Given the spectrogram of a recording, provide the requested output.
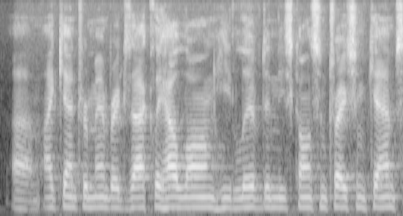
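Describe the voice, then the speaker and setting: This man has a South African accent and a fairly high pitch. He speaks at a moderate pace. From South Africa, rural Vereeniging area. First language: Afrikaans. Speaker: horse trainer. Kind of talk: podcast interview.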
